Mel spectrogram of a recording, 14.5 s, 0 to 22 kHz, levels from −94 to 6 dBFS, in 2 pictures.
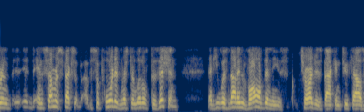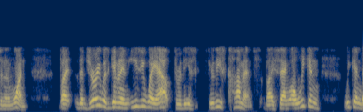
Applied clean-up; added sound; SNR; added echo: none; none; none; none.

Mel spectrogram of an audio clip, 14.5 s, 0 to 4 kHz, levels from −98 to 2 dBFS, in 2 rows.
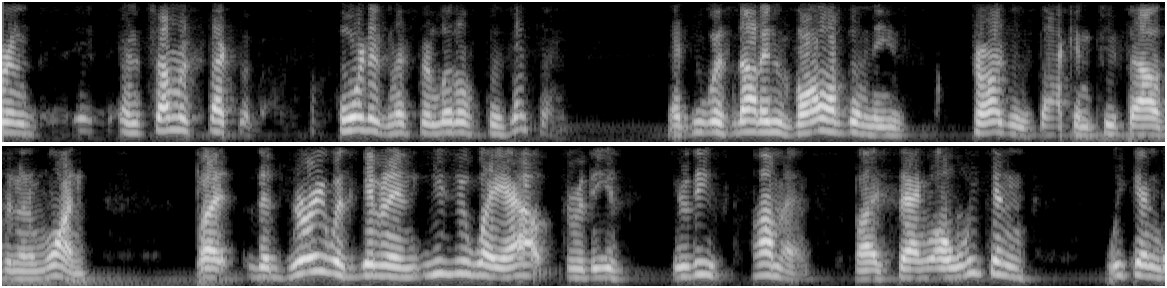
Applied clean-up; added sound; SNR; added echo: neural mask model DeepFilterNet 3.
